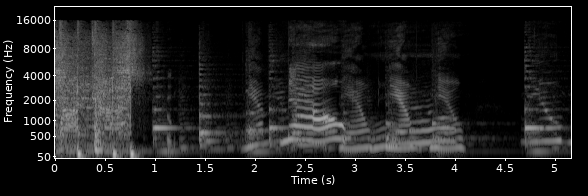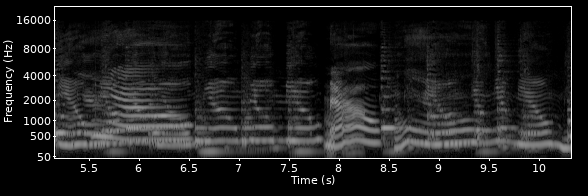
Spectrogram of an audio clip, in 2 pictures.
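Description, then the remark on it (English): Several voices mimic kitten meows in a continuous, overlapping stream of high, wavering mews, fairly loud, with a brief pause partway through. “Today on the Auntie Donna podcast, we're all little kittens, little kitty cats.”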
